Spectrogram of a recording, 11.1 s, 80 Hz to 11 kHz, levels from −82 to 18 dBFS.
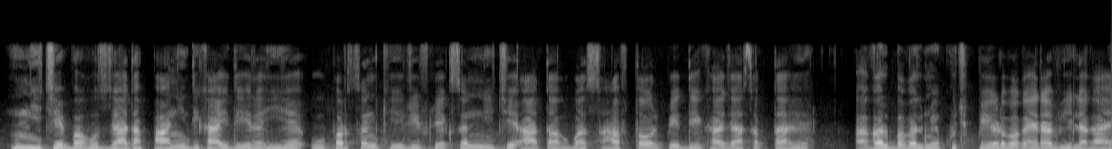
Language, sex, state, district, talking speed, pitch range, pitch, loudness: Hindi, male, Bihar, Saran, 160 wpm, 175-195 Hz, 185 Hz, -19 LUFS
